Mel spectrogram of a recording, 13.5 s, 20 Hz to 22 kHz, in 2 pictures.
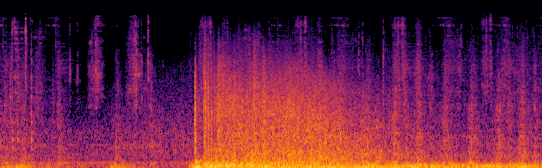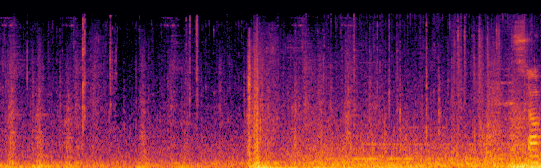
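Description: A heavy blast goes off in Fallout 76, a sudden loud boom that settles into a sustained rumbling roar, with a second strong burst near the end. Game sounds and voices run underneath.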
